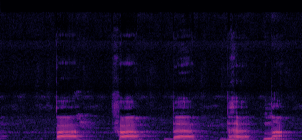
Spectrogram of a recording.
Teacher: प फ ब भ म ये ओष्ठ से बोले जाते हैं। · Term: प वर्ग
